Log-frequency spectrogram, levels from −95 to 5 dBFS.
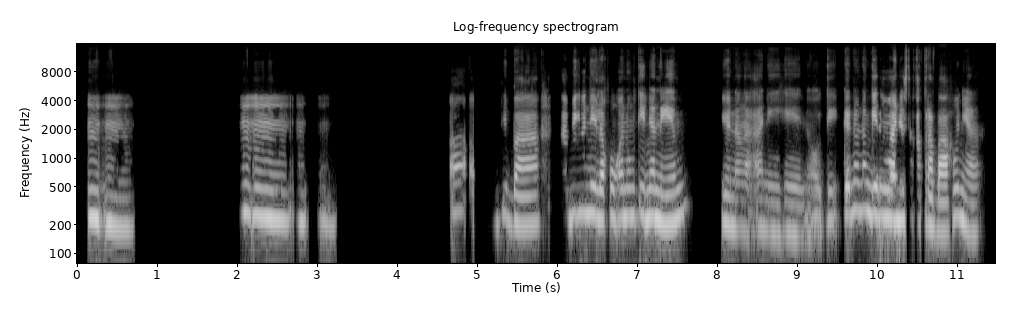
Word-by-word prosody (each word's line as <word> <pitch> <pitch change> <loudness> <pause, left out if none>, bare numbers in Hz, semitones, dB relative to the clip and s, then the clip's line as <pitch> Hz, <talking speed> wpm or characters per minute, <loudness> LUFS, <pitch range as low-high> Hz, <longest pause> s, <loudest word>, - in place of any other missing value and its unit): Mm. 200 -5 0 1.3
Mm, 235 -4 +1 0.4
mm. 205 -3 -11 1.4
Oo, 275 +1 -4 0.3
di 245 +5 -11
ba? 200 -1 +1 0.3
Sabi 235 0 -3
nga 260 - -1
nila 250 -3 +4
kung 235 -1 -3
anong 240 +1 -1
tinanim, 230 +2 +3 0.4
yun 205 -2 -1
ang 180 -1 -6
aanihin. 170 -2 -7
O, - - -8
di 225 +2 -8
gano'n 275 +3 +1
ang 280 -2 0
ginawa 235 -2 +6
niya 220 0 +4
sa - - -25
katrabaho 195 0 +2
niya. 175 -8 -1
220 Hz, 125 wpm, -24 LUFS, 195-240 Hz, 1.4 s, ginawa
